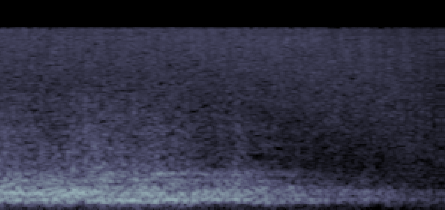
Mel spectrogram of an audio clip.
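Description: A spacecraft landing on Mars comes through as a loud, deep roaring rumble. It holds steady at first, then fades away over the last two seconds.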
